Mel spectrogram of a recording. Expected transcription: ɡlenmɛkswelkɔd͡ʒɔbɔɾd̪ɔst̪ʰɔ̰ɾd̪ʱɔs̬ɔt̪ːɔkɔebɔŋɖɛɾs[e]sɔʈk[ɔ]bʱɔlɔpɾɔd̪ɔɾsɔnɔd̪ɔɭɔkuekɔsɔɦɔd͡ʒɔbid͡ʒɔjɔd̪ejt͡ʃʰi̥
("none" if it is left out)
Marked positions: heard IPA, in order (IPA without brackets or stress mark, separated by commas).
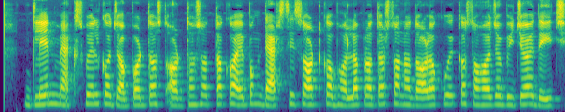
i, ɔ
